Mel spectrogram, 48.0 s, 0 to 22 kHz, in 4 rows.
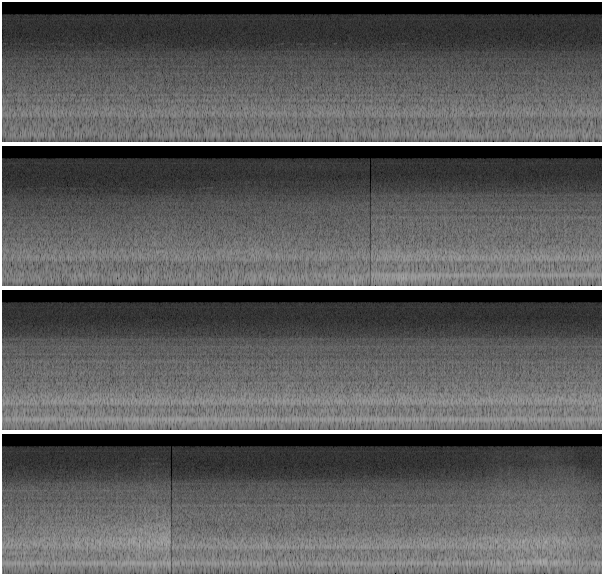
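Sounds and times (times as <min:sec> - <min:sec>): engine idling: 0:00.0 - 0:48.0
street traffic passing: 0:35.6 - 0:39.6, 0:44.8 - 0:48.0.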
